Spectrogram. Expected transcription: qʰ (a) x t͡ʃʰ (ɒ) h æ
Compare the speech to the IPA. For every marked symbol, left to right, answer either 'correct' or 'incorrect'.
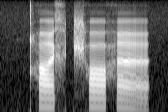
incorrect, correct

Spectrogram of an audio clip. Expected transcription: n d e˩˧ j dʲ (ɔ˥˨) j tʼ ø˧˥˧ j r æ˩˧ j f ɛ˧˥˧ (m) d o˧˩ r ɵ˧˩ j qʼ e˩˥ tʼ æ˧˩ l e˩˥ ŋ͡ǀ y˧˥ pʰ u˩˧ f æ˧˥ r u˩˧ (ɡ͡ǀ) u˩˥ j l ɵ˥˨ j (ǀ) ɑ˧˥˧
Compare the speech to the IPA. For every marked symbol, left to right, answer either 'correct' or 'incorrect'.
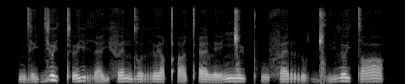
correct, incorrect, correct, incorrect

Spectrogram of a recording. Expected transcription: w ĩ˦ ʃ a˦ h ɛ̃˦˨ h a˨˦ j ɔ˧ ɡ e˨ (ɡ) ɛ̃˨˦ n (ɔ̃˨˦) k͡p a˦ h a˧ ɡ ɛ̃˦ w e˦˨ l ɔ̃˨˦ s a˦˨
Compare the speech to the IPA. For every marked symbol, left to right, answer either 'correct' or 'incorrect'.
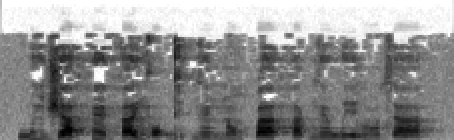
correct, incorrect

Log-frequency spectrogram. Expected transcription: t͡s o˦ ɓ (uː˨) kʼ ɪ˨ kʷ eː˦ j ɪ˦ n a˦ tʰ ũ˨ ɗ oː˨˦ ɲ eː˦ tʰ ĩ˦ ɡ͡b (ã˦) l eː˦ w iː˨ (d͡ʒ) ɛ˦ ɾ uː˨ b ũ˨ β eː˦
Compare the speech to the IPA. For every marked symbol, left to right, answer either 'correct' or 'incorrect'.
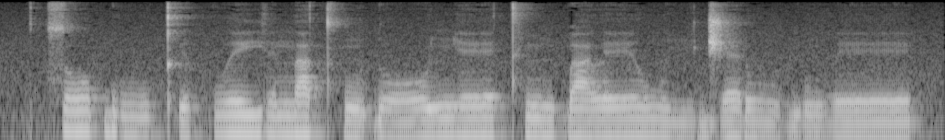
correct, incorrect, correct

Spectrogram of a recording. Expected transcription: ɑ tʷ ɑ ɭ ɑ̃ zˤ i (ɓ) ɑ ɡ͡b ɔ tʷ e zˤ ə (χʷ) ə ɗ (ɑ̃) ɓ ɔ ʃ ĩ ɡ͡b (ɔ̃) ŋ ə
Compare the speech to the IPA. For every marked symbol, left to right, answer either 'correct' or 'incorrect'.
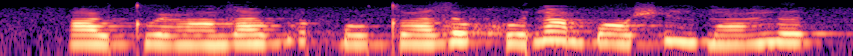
incorrect, correct, correct, correct

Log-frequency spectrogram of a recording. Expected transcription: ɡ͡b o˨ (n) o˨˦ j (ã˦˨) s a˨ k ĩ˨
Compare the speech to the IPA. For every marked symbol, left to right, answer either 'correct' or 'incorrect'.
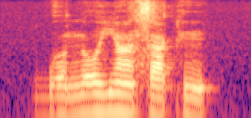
correct, correct

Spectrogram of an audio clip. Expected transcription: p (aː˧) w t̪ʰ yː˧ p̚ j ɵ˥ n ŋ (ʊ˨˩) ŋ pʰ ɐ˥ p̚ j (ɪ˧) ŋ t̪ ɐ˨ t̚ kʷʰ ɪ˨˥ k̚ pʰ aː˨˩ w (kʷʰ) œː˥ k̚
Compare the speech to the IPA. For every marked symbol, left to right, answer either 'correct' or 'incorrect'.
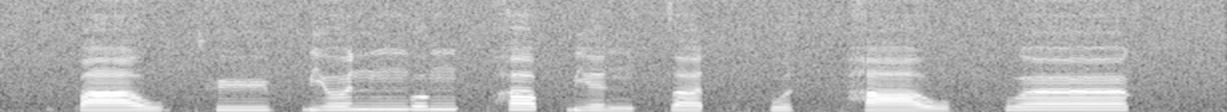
incorrect, incorrect, incorrect, correct

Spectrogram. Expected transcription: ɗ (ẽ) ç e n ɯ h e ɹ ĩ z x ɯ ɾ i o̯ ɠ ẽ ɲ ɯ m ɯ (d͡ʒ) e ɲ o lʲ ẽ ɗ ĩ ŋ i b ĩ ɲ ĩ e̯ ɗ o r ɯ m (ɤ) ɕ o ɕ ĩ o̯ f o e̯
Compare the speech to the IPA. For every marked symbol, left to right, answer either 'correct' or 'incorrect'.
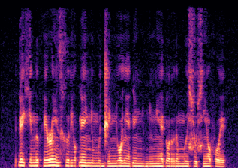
incorrect, correct, incorrect

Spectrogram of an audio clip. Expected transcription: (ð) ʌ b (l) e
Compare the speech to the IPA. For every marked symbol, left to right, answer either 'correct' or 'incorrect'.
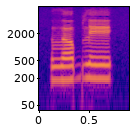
correct, correct

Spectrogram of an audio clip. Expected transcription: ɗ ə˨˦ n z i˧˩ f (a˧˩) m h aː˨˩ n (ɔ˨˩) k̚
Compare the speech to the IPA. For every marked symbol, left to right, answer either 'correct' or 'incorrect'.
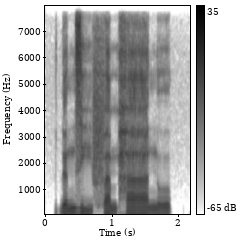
correct, incorrect

